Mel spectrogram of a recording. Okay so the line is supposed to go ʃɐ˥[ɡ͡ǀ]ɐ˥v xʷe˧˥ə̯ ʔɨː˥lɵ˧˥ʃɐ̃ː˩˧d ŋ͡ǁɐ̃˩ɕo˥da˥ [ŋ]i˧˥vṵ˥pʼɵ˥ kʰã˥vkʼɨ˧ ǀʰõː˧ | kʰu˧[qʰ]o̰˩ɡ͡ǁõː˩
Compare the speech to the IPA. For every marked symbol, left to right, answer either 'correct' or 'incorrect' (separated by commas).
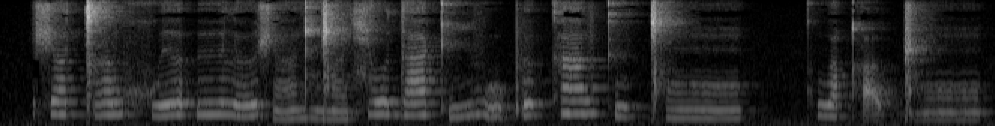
correct, incorrect, correct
